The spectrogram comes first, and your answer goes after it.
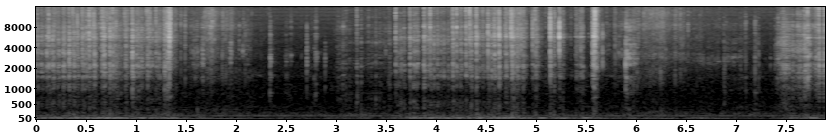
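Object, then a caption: Bar of soap scraped by a metal knife. A metal knife scrapes and carves a cream-colored dry bar of soap held on the palm. Bright, gritty scraping strokes come in uneven bursts with a few sharp clicks, over a steady low hum.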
